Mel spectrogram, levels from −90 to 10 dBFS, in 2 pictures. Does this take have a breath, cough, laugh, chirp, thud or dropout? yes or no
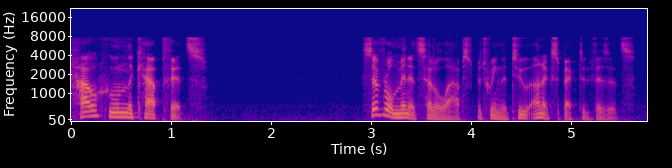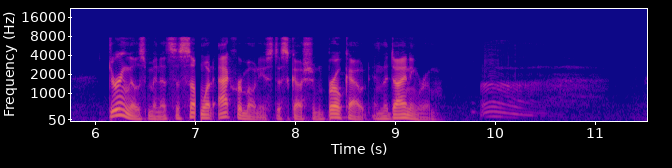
yes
